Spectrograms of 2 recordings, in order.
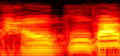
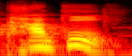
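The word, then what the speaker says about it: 닭이: 중에 기억이 올라가야 하니까 달기가 되겠네요 혹시나 다기 이렇게 발음하는게 자연스러운 사람도 있을 거예요 하지만 그건 틀린 발음입니다 체크해 놓고 교정하여 됩니다 다기가 아니라 달기 있니다 안 따라는 어간 안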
